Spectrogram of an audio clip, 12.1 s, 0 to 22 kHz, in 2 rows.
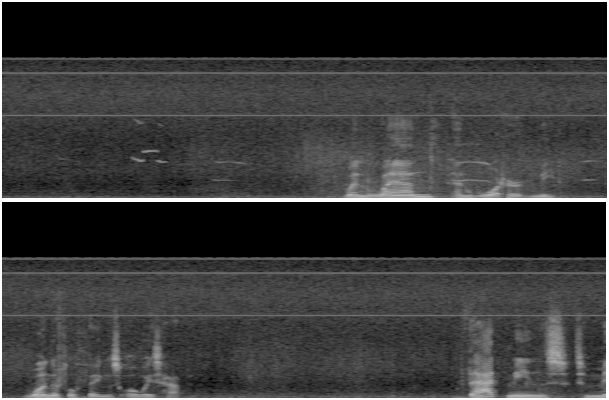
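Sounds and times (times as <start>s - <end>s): surf breaking on rocks: 1.9s - 12.0s.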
